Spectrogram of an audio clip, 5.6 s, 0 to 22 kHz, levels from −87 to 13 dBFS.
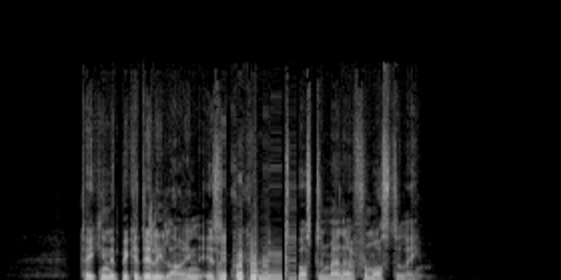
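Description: From 2.17 to 2.96 s the speech turns into robotic sound from repeated short buffers: a rigid, metallic buzz at 200 Hz that still loosely tracks the talking. This is likely caused by audio arriving too seldom, so the last 5 ms chunk is replayed to fill the gap while most of the real signal in that stretch is skipped. A waveform shows short repeated patterns across much of the span, and a spectrogram shows flat, evenly spaced harmonics of 200 Hz.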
